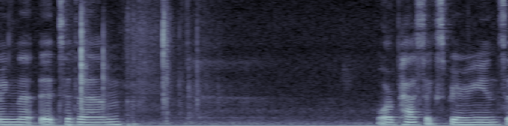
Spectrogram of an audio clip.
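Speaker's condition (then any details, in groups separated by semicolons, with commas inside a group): No condition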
